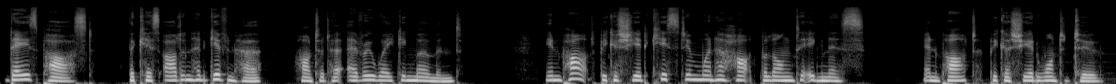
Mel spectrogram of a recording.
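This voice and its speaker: A woman's voice: lowish voice, moderate pace, a little mellow, no room sound, clean studio sound. A woman narrator reading scripted story narration for an audio drama.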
